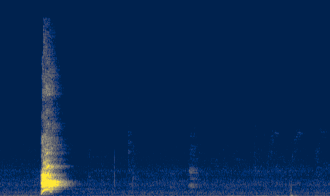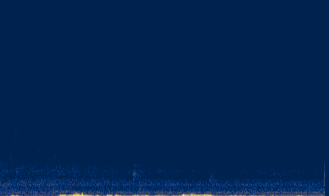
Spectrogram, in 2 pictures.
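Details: Puppy seeing an electric fan for the first time gives one sharp, loud bark right at the start, followed by quiet and then soft low thumps and rustling indoors.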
